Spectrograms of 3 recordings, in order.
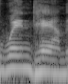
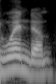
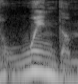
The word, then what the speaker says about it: Windham: Hey, Ty once said he calls you Windham. Is that offensive or not offensive? I don't care. See? But it is Wyndham, if you wanted to know. I know. Yes, that's a yes. It's spelled Windham, though.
